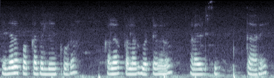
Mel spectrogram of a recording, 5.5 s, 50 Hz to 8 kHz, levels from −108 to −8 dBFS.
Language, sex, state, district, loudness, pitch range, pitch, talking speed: Kannada, female, Karnataka, Bangalore, -18 LUFS, 200-220 Hz, 210 Hz, 75 wpm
